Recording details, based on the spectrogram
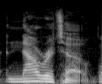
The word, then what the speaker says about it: Naruto: The correct pronunciation is Naruto.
